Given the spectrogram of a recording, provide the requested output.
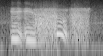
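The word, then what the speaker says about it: Ἰησοῦς: Because the Greek, they pronounce Iousis, Iisus. That's how they pronounce Jesus.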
